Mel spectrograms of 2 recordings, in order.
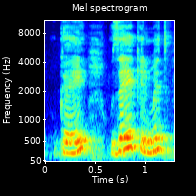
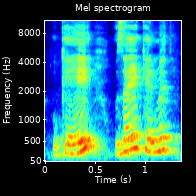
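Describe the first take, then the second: No difference in how they are said.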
